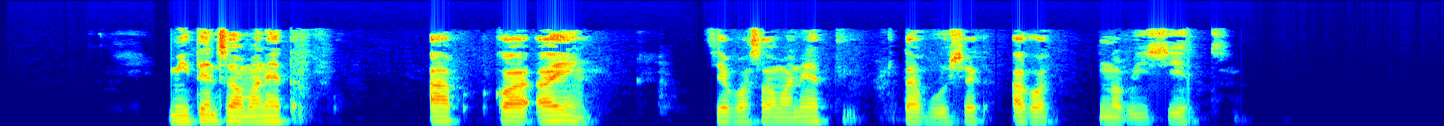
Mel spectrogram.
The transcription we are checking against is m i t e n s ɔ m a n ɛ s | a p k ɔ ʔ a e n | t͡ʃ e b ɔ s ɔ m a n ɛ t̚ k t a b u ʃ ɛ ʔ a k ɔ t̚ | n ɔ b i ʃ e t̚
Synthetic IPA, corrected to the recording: m i t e n s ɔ m a n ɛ t | a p k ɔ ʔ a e ŋ | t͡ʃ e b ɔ s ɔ m a n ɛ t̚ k t a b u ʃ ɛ k a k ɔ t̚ | n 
